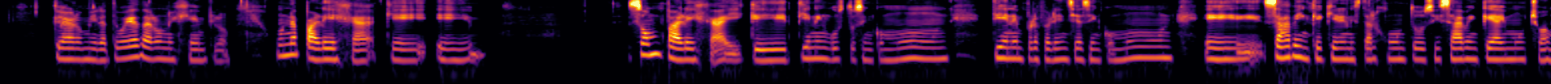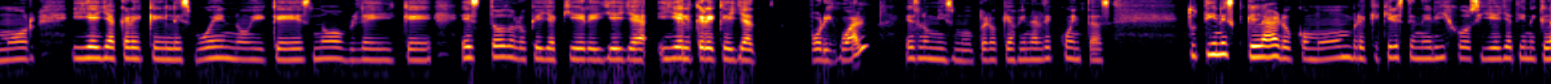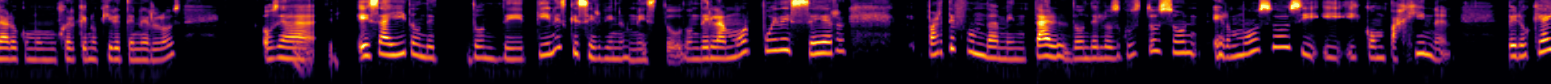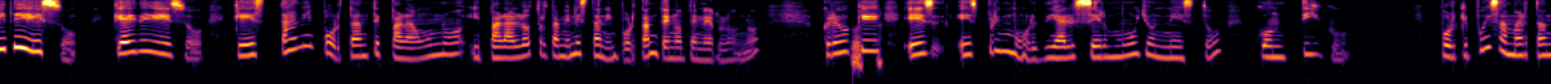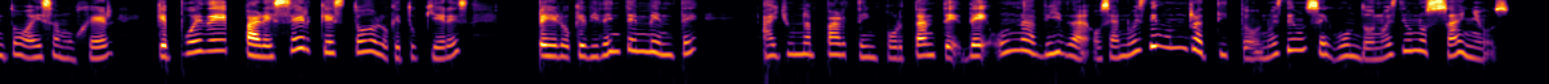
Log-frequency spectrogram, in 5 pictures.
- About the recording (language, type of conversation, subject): Spanish, podcast, ¿Cómo decides cuándo seguir insistiendo o cuándo soltar?
- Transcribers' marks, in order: tapping; other background noise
